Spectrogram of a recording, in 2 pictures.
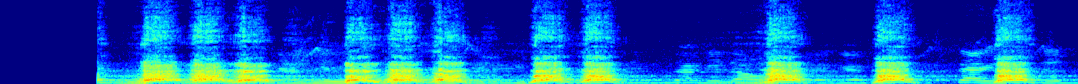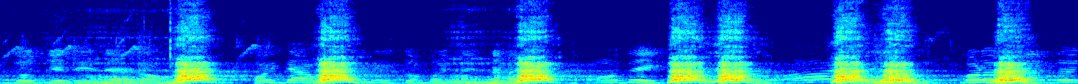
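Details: Hunting dogs of a local hunting club in Tokushima Prefecture, Japan, resting before heading out to cull wild boar; loud harsh barks come in quick bursts of two or three, with short pauses between volleys and some yelping overlapping.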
